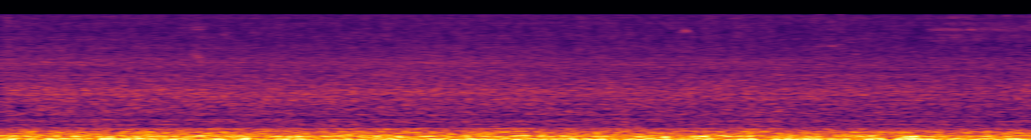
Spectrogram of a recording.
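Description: Tyres hum on a wet road.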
